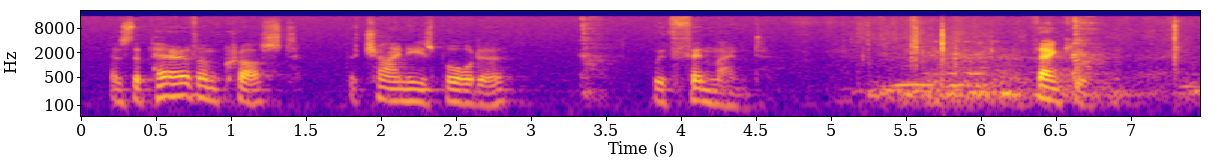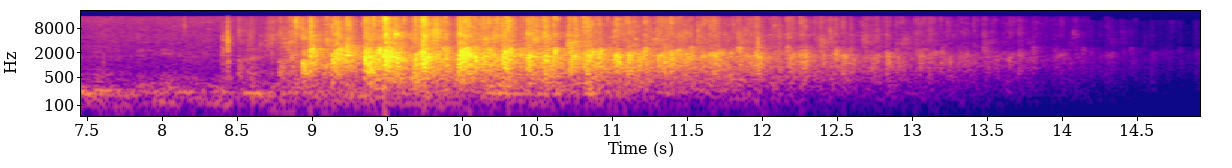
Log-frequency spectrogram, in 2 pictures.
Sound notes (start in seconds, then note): 5.2 laughter; 8.3 applause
